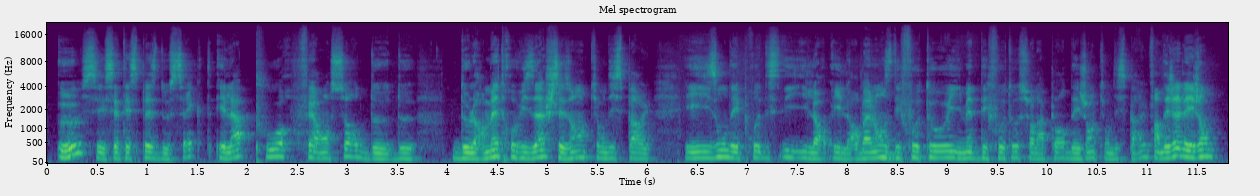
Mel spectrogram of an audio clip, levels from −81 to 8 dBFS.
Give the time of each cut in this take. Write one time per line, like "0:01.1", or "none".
none

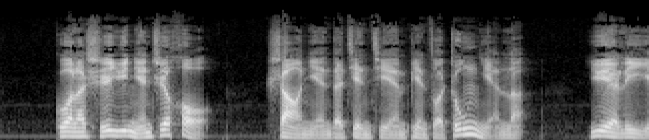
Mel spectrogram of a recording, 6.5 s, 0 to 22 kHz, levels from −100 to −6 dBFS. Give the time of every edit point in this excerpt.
none

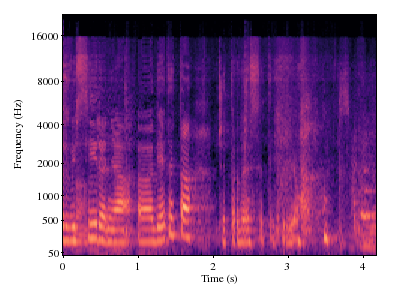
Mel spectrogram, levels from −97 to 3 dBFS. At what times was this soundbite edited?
0:02.0

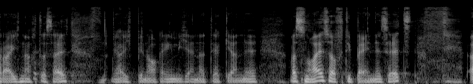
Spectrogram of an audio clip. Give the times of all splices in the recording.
0:01.1

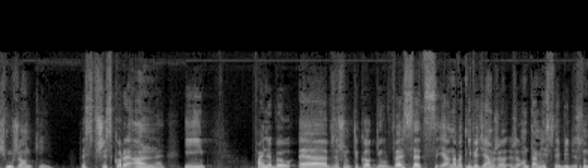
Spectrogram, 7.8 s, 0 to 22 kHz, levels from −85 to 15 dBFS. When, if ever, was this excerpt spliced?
none

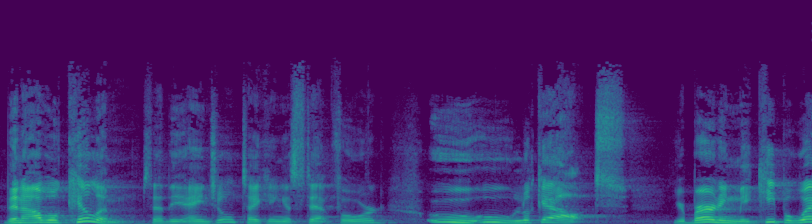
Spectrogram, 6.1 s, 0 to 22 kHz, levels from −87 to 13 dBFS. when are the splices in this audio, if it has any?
none

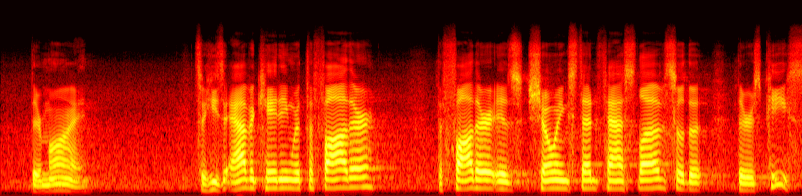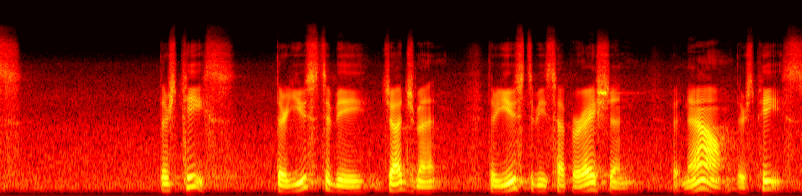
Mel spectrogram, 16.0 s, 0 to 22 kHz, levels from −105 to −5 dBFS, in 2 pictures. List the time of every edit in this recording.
none

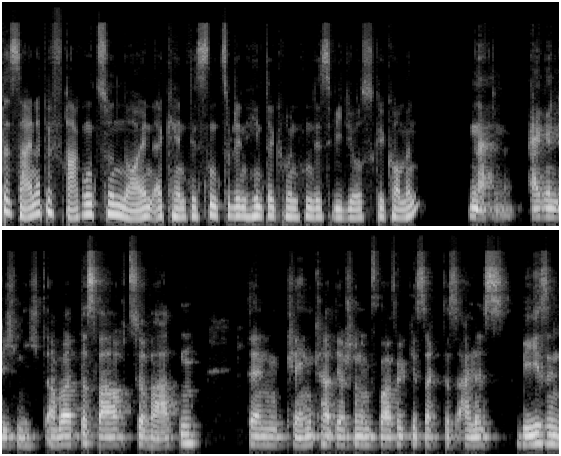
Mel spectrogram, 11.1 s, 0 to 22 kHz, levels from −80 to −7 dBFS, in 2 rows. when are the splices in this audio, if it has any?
none

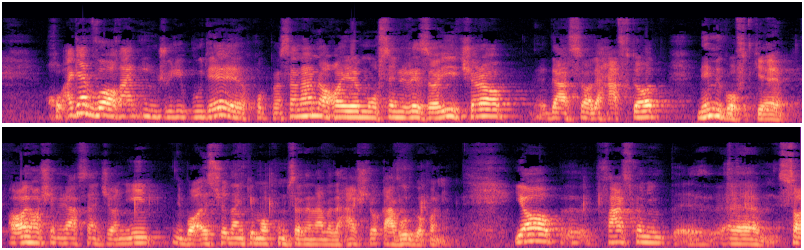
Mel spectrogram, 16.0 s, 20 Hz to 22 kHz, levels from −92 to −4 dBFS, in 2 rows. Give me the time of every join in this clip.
none

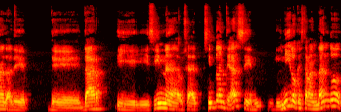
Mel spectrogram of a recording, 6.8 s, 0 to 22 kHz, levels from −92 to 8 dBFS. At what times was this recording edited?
none

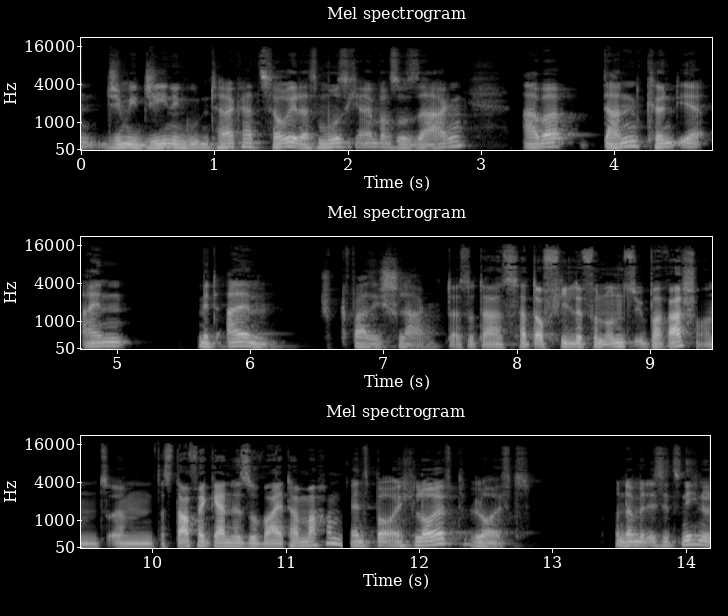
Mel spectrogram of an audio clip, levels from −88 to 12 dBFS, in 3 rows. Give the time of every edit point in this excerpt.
0:07.5
0:09.3
0:11.4

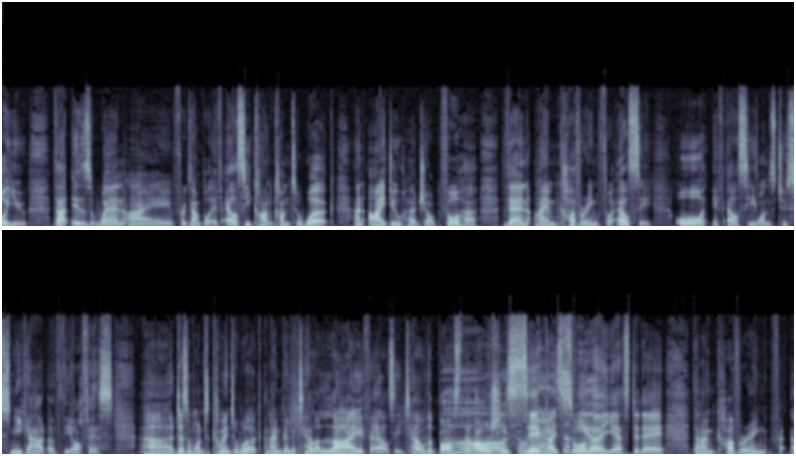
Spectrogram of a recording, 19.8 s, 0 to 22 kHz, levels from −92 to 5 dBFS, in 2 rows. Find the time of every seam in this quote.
none

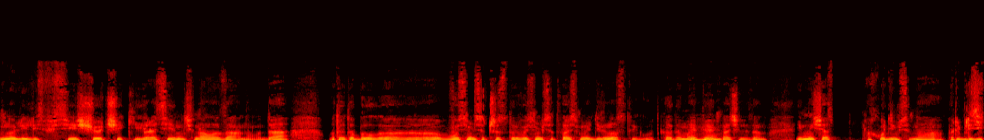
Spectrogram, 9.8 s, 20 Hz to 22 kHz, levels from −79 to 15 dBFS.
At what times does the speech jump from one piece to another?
none

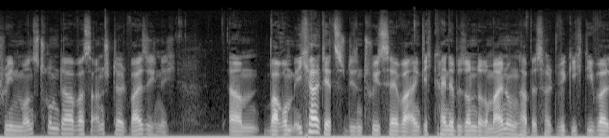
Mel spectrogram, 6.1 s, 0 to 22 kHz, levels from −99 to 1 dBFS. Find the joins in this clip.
0:02.6

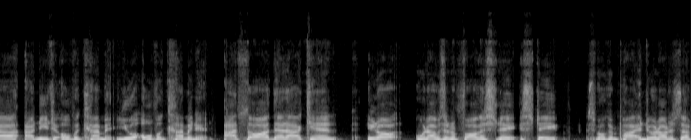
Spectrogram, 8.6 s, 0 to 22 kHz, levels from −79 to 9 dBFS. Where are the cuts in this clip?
0:02.7

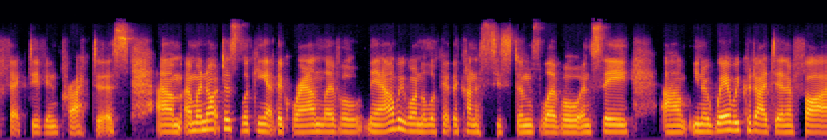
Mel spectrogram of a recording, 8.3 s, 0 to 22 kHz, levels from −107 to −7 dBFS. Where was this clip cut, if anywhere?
none

